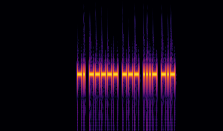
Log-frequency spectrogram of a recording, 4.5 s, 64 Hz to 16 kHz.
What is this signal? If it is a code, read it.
Morse code, heard as a keyed tone, about 40 wpm, 700 Hz. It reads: N0OVK
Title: USA Call Signs - 5 Characters - 40wpm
